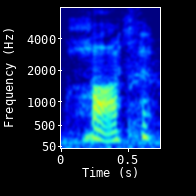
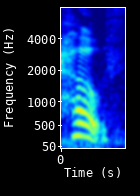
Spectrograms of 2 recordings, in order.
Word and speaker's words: Hoth: mispronounced the word ha he didn't know how to say the name of the planet hoth I'm not a witch I mean I have mispronounced things so you know right I'm totally being mean here but he he called it host well and I'm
